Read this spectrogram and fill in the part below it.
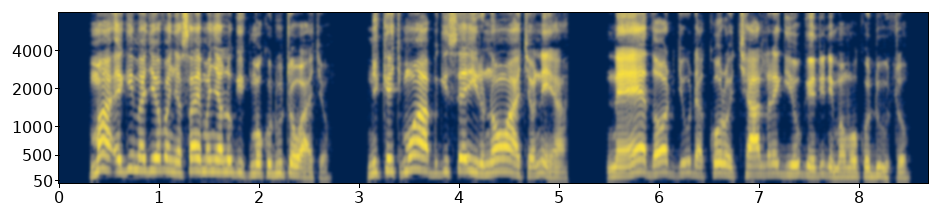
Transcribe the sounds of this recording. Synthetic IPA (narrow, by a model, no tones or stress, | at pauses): maeɡɪmad͡ʒehovaɲasaemaɲalɔɡikmokodutowat͡ʃɔ̰ | niket͡ʃmɔabɡɪseiɾnɔwat͡ʃɔnɪa̰ | nɛɛd̪ɔd̚d͡ʒʊdakoɾot͡ʃalɾɛɡɪoɡendinɪmamokoduto̰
